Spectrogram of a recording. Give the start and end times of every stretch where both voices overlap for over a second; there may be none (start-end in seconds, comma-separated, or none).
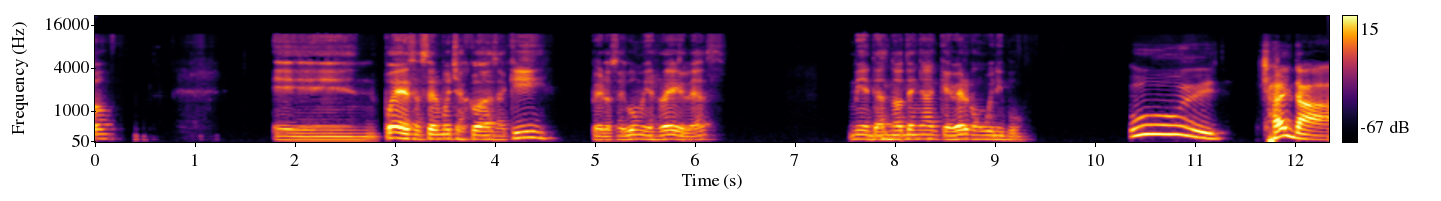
none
